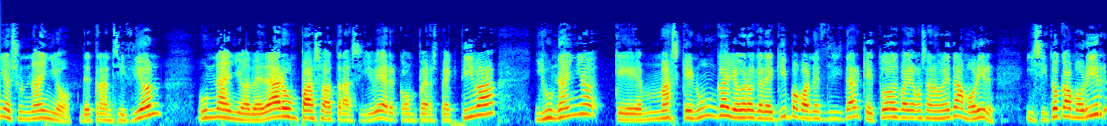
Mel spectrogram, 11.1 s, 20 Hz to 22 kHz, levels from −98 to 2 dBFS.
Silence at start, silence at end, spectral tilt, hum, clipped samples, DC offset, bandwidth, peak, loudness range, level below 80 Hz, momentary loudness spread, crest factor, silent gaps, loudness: 0 s; 0 s; -6 dB/octave; none; under 0.1%; under 0.1%; 11 kHz; 0 dBFS; 3 LU; -60 dBFS; 10 LU; 18 dB; none; -20 LUFS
